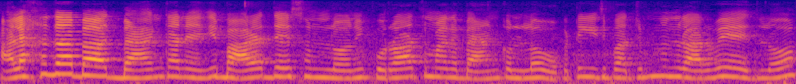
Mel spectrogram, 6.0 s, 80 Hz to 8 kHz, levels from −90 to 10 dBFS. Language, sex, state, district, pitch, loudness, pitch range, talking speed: Telugu, female, Andhra Pradesh, Anantapur, 255 Hz, -20 LUFS, 240-275 Hz, 160 wpm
